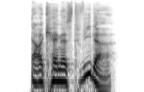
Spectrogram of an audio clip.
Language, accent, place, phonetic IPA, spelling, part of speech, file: German, Germany, Berlin, [ɛɐ̯ˌkɛnəst ˈviːdɐ], erkennest wieder, verb, De-erkennest wieder.ogg
- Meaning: second-person singular subjunctive I of wiedererkennen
